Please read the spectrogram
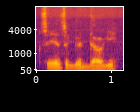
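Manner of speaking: ordinary delivery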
